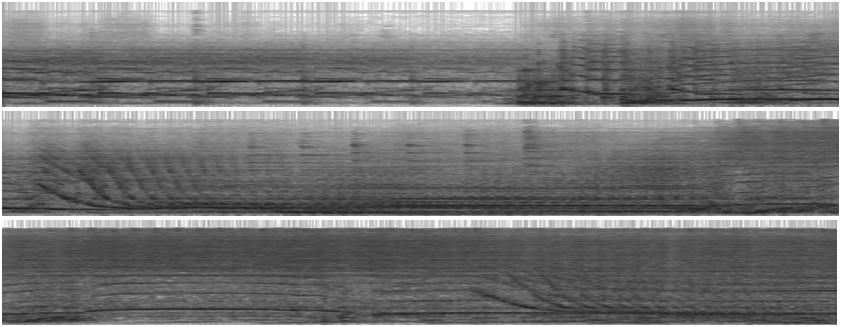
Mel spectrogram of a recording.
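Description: Amplified electric guitar played live: a short repeated figure, then from about three and a half seconds in, swooping pitch glides up and down. A wash of noise builds from about ten seconds in.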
